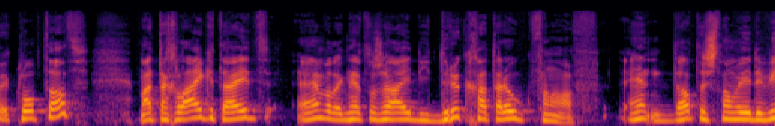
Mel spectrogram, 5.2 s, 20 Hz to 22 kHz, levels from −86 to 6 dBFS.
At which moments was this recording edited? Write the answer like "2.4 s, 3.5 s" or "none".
none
